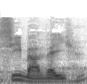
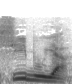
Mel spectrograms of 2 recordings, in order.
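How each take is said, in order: First: The name is said the Arabic way. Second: The name is said the Persian way. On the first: "میگه" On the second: "ما فارس ها میگیم"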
